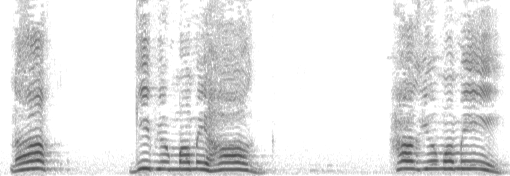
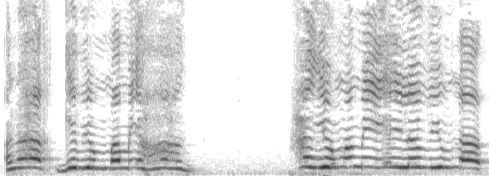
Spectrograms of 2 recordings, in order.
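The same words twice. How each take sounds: First: High, slow coaxing mother's plea; mother coaxing child. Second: High, loud, tearful mother's plea; mother pleading. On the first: Mother coaxing her child away from the lion, slow high plea. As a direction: gently lure the child back, slow and high. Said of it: "sabi niya". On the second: Mother begging her child to come hug her, loud tearful plea. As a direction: beg the child back with a catch in the voice. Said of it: "Mga ganun na yung nanay". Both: Acted.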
